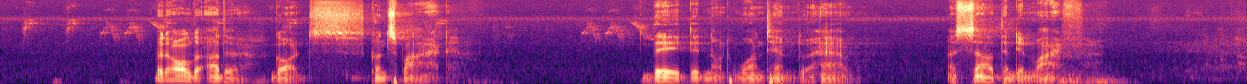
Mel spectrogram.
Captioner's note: laughter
